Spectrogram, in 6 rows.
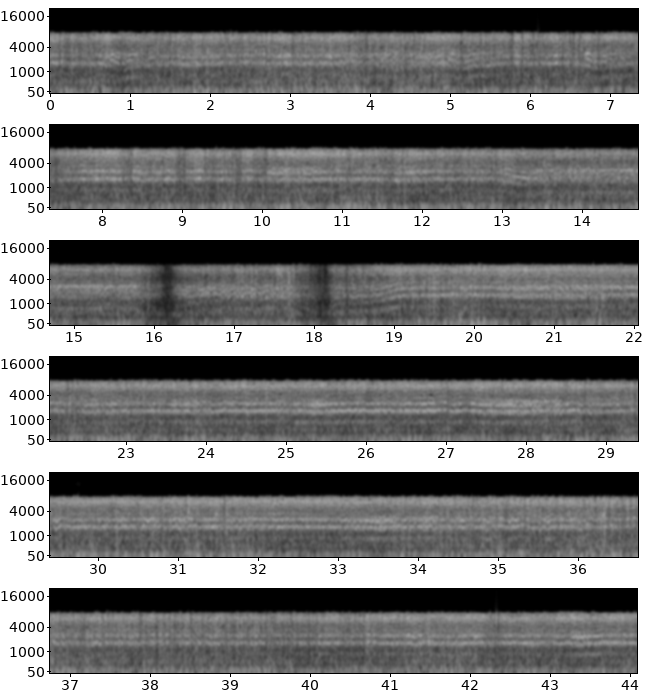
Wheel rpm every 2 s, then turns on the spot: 190, 220, 190, 210, 230, 220, 210, 150, 110, 150, 220, 220, 230, 230, 220, 230, 230, 220, 230, 240, 230, 230.
none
